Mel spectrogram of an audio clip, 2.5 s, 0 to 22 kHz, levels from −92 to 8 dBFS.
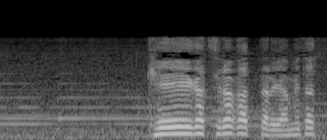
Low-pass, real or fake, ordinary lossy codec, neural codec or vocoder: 7.2 kHz; real; Opus, 64 kbps; none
